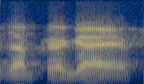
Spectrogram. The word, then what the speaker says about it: Zapragayev: Y tenemos también a Saprayagayev. Saprayagayev, lo he dicho bien. Good morning. How do you say your name? Well, Zapragayev, yes.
